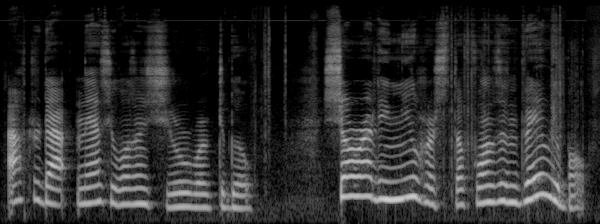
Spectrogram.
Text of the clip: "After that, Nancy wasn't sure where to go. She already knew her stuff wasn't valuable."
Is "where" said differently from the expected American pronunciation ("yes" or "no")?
no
